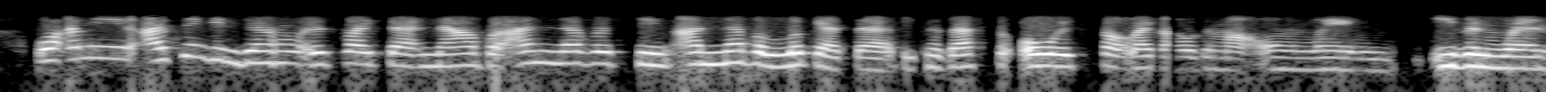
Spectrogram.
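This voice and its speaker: Talking at a fairly quick pace with hardly any pauses, a woman with a New York accent speaks at a fairly high pitch. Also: lively intonation. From New York (Mount Vernon and New York City). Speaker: singer. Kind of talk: interview. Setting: phone call.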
